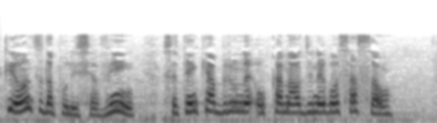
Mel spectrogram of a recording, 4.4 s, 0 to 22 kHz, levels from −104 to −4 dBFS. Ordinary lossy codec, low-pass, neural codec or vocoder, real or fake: none; none; none; real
